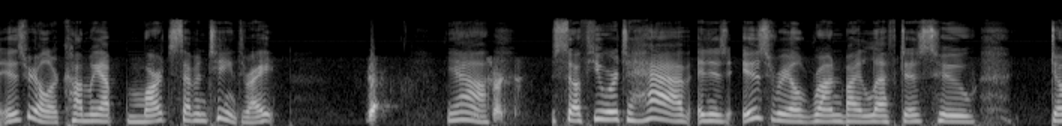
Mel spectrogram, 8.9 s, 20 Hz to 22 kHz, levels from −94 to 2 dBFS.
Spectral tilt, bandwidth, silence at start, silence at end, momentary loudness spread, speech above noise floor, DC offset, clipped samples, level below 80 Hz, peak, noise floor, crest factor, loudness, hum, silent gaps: -4.5 dB/octave; 11.5 kHz; 0 s; 0 s; 7 LU; 40 dB; under 0.1%; under 0.1%; -62 dBFS; -12 dBFS; -70 dBFS; 18 dB; -30 LUFS; none; none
